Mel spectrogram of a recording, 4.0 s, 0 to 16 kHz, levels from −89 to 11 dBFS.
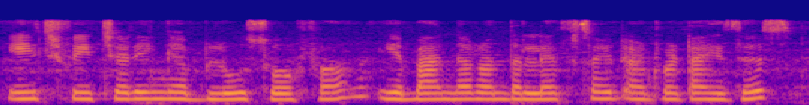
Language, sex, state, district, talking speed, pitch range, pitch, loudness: English, female, Karnataka, Bangalore, 175 wpm, 215-230 Hz, 220 Hz, -18 LUFS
